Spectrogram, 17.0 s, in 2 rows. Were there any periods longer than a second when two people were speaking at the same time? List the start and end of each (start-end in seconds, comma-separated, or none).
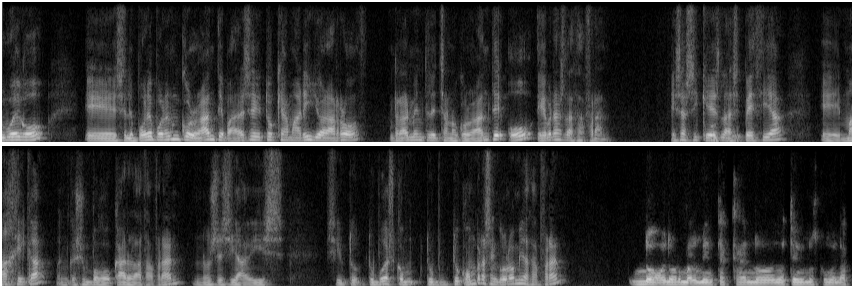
none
